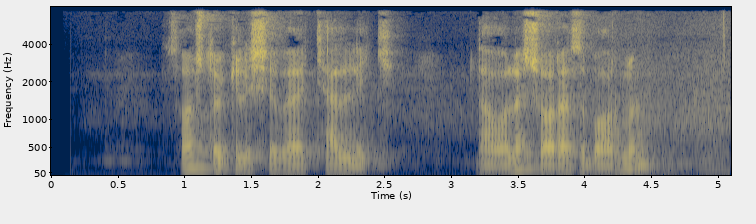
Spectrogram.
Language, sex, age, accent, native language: Uzbek, male, 25-34, Andijon, Uzbek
